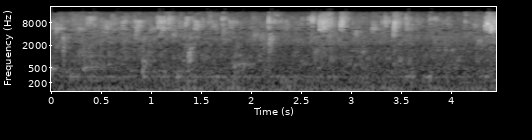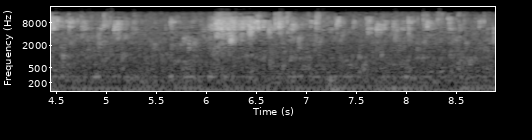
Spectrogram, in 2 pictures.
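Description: Potatoes coated in salt and turmeric fry in hot oil, giving a soft, irregular sizzle and crackle that rises and falls in faint bursts with no talking.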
